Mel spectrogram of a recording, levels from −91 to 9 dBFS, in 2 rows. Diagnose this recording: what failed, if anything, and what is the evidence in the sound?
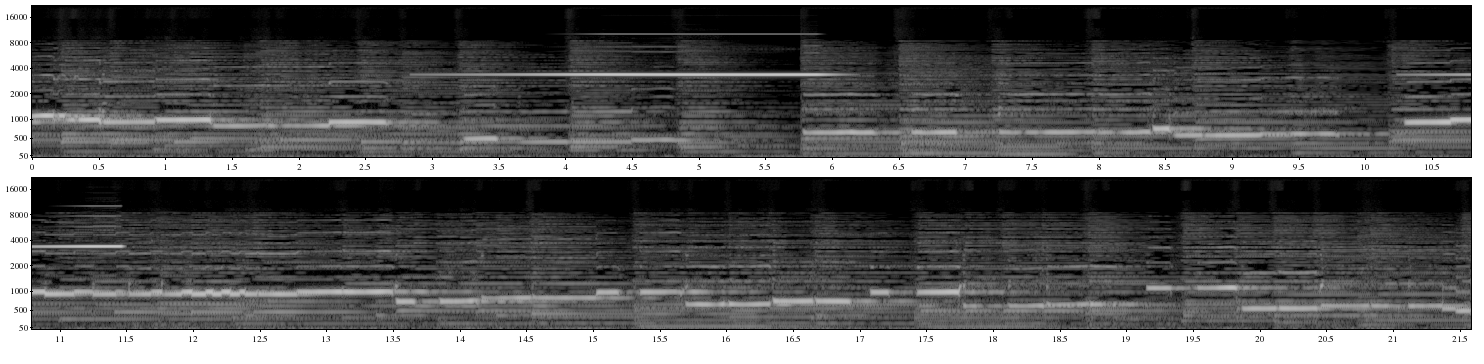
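Loudspeaker feedback squeal, in the acoustic loop from loudspeaker to microphone. A 3.4 kHz tone swells from 2.84 to 6.22 s and from 10.24 to 11.51 s. They build over roughly 1.5 s and 1 s respectively, reaching around 10 dB above the sound. Loop gain exceeded one there.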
